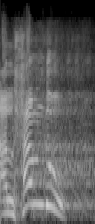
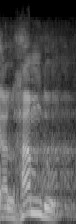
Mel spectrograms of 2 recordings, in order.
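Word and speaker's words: الحمد: থাকি আলহামদুলিল্লাহি রব্বিল আলামিন এই যে আলহামদু এটা গলার ভিতর থেকে আসবে মাখরাজ অনুযায়ী উচ্চারিত হবে আমরা যদি এটা বলি আলহামদু নরমালি যদি উচ্চারণ করি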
